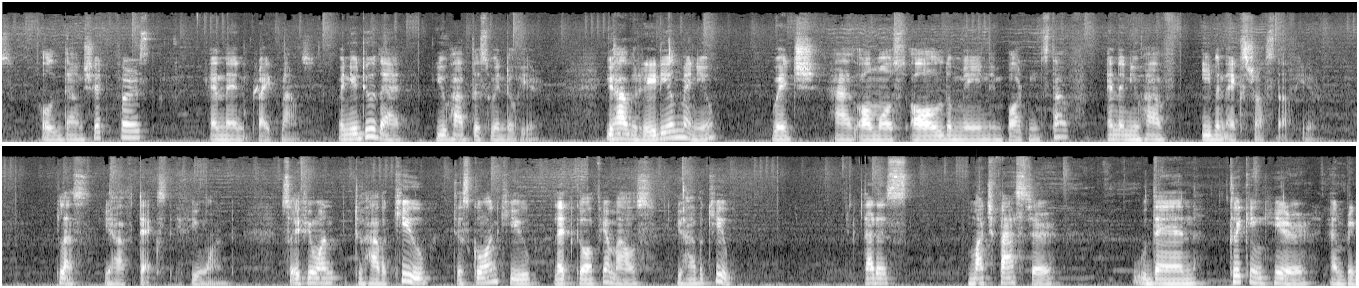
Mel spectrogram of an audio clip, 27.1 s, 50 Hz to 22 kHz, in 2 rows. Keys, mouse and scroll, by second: 26.5 click.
